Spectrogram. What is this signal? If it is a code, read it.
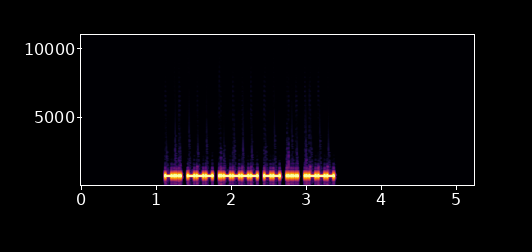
Morse code, heard as a keyed tone, about 40 wpm, 700 Hz. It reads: DO1MSJ
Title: DXCC-100 Call Signs - 6 Characters - 40wpm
